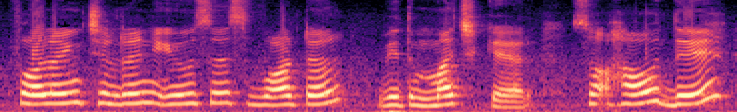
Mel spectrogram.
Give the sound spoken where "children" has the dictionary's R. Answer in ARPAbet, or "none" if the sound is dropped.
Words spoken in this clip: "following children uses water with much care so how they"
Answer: R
